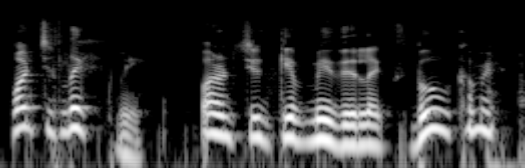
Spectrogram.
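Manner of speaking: put-on high pleading baby talk to the cat. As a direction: coax the cat sweetly.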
